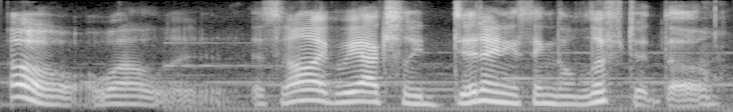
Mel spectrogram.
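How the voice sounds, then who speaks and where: A woman's voice: fairly low pitch, lively intonation, brisk, mellow, soft background music, close to an everyday voice. A woman voicing an informal, hesitant and wary male investigator in a video game. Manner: casual, hesitant phrasing. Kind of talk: video game character voice-over.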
